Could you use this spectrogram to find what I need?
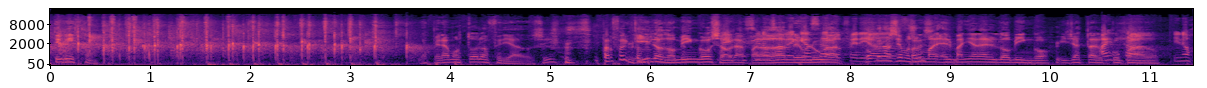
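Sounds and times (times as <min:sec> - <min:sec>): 
speech: 0:00.0 - 0:00.6, 0:03.7 - 0:11.4
audience applause: 0:00.0 - 0:03.8
laughter: 0:04.9 - 0:06.3.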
